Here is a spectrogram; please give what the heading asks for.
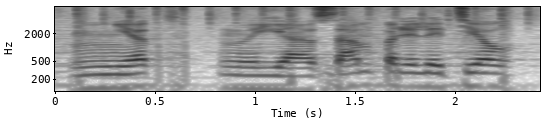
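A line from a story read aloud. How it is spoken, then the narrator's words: Stammering answer. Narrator (Russian): запинаясь, ответил Бхимасена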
